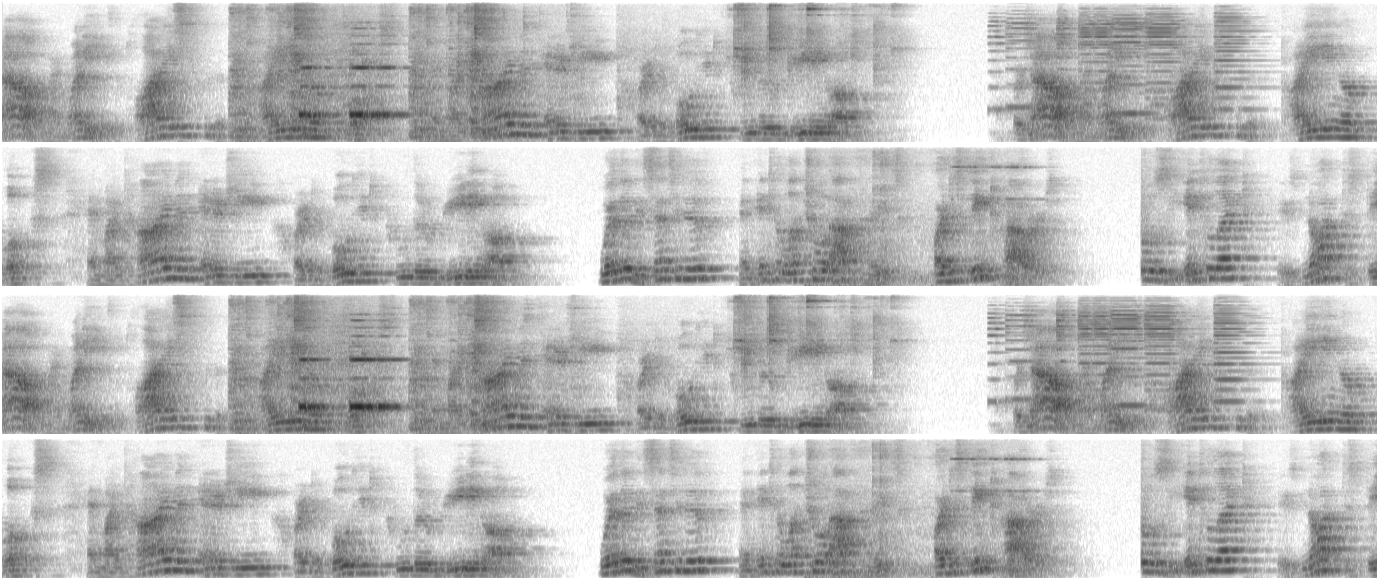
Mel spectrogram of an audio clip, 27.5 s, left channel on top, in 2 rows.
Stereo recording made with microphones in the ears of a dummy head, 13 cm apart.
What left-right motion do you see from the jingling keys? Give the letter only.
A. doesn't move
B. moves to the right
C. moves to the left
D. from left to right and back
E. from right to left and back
E.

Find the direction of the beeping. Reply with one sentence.
In this clip you hear the beeping on the right.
